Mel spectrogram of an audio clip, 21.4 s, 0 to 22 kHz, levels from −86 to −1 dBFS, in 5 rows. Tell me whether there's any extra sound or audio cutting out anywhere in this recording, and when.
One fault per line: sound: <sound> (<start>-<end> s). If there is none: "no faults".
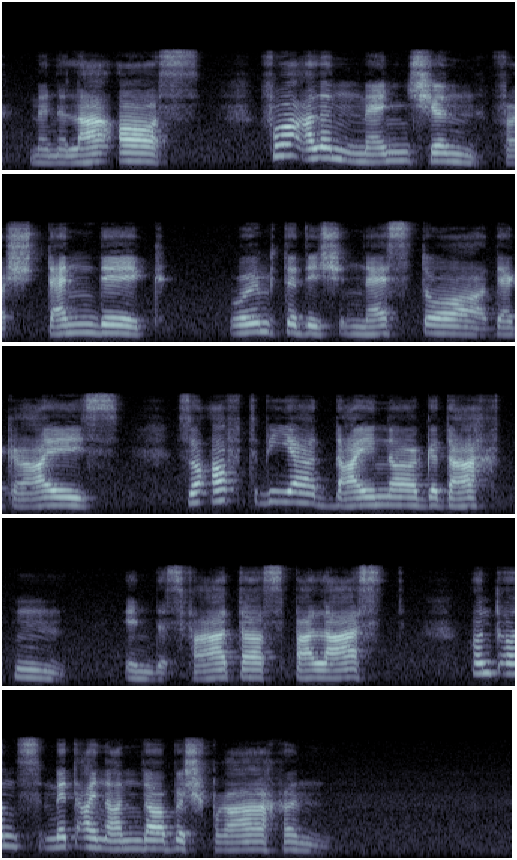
no faults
